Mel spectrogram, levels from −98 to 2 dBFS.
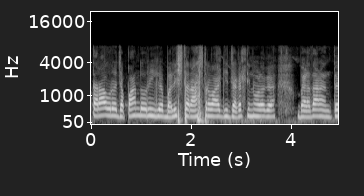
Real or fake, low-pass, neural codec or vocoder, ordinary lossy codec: real; 7.2 kHz; none; none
